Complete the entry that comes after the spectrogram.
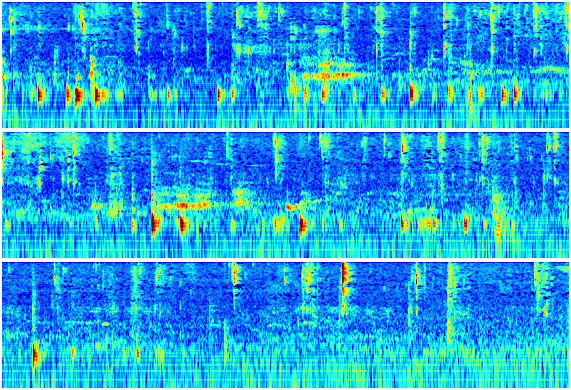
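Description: A person chewing mouthfuls of rice and curry eaten by hand, with soft mouth sounds and scattered small clicks of fingers mixing food on a steel plate.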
